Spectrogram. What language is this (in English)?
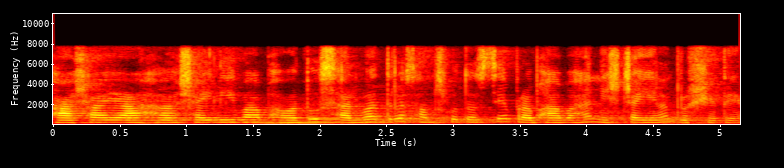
Sanskrit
